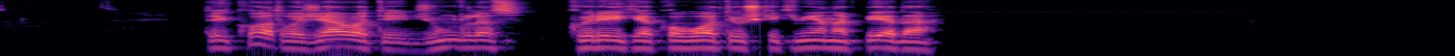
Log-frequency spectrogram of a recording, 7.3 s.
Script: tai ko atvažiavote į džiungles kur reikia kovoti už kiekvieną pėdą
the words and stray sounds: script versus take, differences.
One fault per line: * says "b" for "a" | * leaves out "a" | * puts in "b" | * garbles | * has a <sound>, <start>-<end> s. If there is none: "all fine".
all fine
